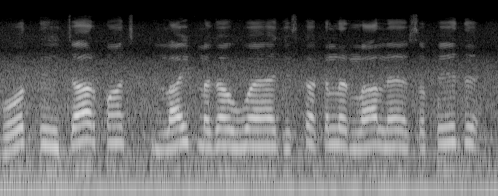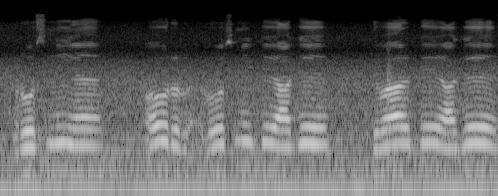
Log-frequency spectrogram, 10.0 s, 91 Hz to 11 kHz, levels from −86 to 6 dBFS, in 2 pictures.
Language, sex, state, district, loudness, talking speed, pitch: Hindi, male, Rajasthan, Bikaner, -19 LUFS, 140 wpm, 95 Hz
